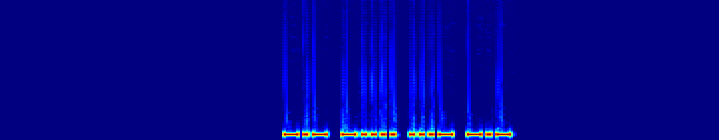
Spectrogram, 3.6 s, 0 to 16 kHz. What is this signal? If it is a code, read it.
Morse code, heard as a keyed tone, about 46 wpm, 700 Hz. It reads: K6VK
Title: USA Call Signs - 4 Characters - 50wpm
